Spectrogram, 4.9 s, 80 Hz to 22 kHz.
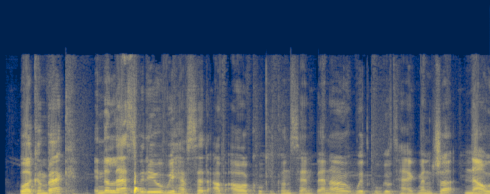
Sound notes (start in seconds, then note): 0.2 mellow music; 1.3 graphic pops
